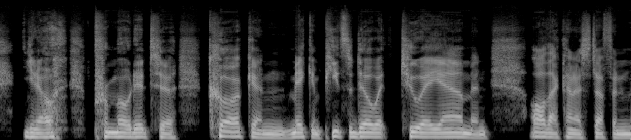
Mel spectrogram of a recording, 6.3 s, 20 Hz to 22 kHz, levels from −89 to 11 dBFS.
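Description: No technical faults occur at any point in the speech, so there is nothing to describe in time order.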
